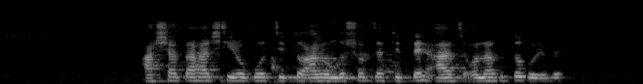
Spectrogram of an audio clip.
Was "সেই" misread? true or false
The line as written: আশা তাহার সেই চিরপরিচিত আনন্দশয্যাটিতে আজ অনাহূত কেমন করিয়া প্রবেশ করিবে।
true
